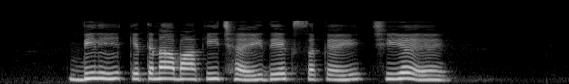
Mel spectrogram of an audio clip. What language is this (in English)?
Maithili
